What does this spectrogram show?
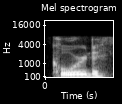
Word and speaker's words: Corduroy: But if you think of it in 3 syllables, it's cord, the letter U, and Roy.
